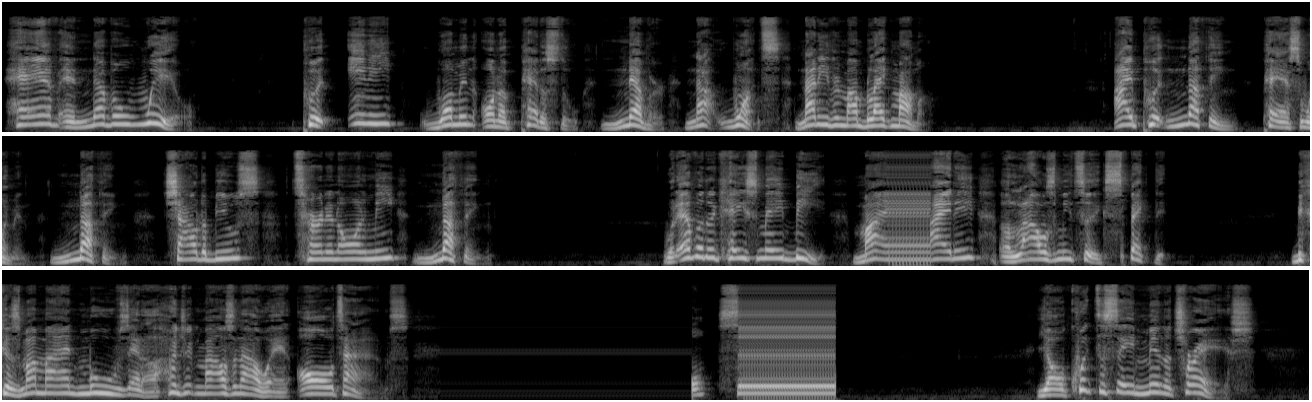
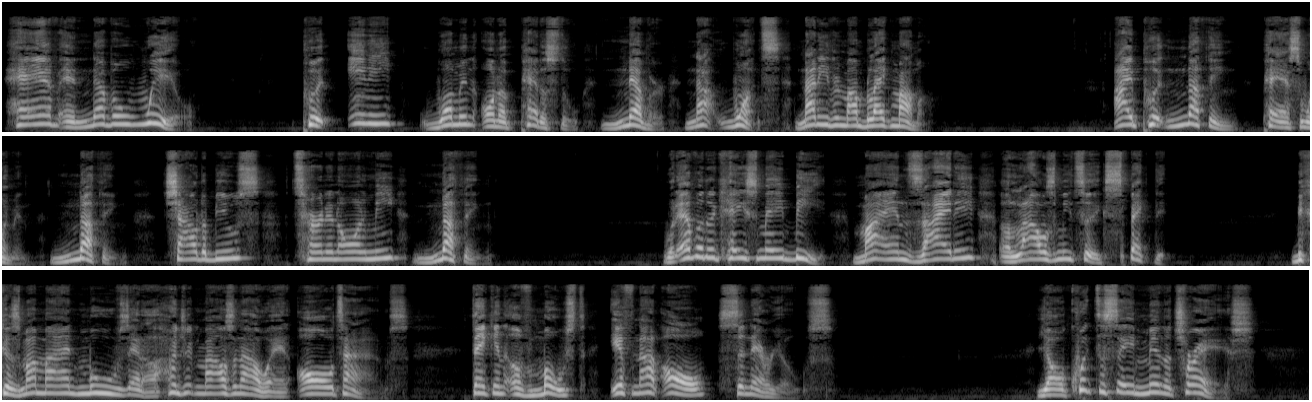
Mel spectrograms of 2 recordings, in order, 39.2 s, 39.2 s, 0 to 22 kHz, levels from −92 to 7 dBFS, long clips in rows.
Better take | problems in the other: second | audio freezing; at 22 s, at 31 s for 2.5 s and at 34 s for 1 s

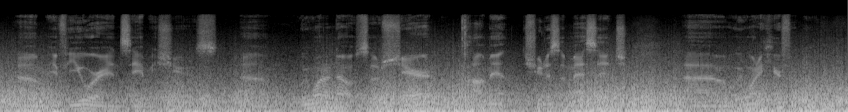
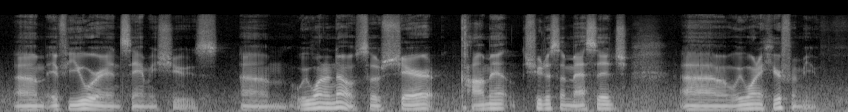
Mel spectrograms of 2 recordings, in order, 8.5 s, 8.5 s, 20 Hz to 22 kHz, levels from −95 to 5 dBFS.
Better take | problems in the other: second | wind noise on the microphone; heavy; 3 dB above the speech; occasional gusts in the second

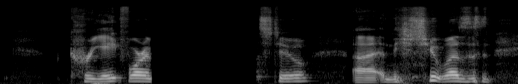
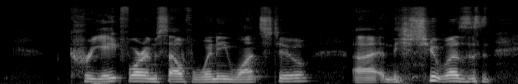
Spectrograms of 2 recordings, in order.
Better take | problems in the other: second | audio cutting out; at 1.5 s for 1 s

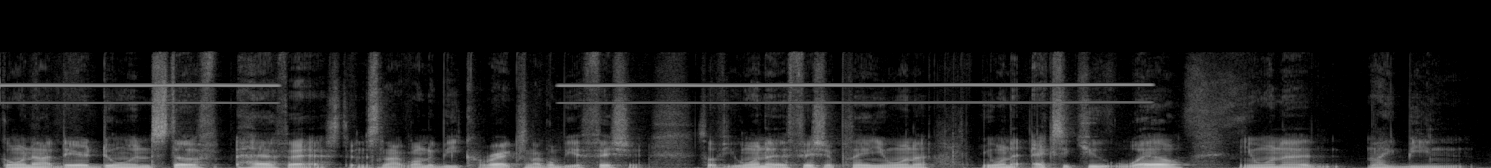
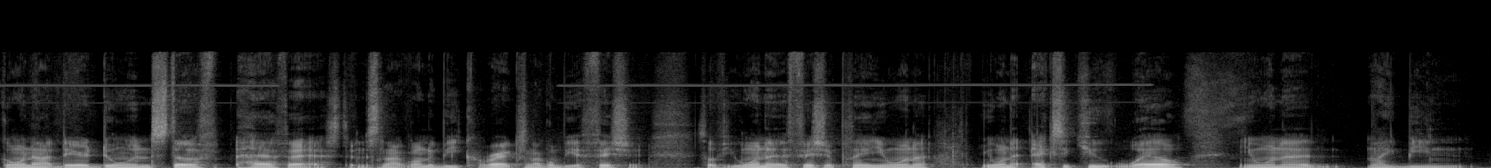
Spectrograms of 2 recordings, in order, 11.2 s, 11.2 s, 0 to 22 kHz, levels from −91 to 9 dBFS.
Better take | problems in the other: second | high-pitched whine; loud; until 2 s and from 4 to 8.5 s; 11 kHz, 9 dB below the speech; faint in the second

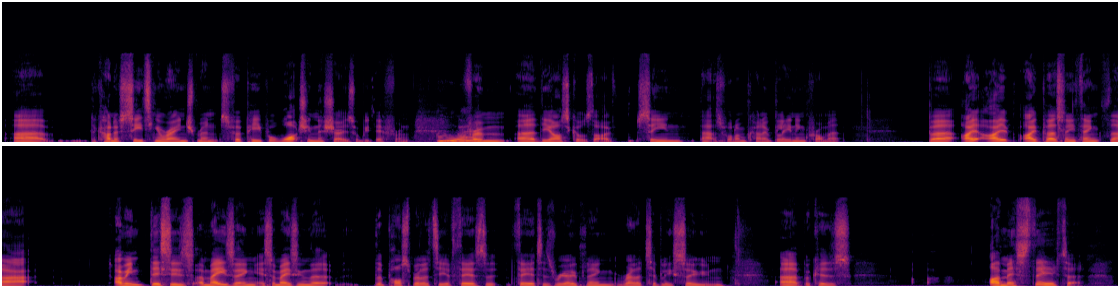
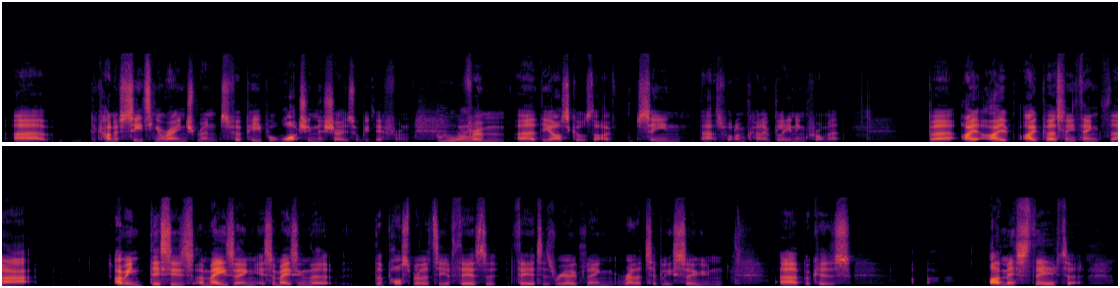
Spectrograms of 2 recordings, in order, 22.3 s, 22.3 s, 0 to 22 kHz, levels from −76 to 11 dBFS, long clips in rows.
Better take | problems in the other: first | thin; very; fading below 550 Hz

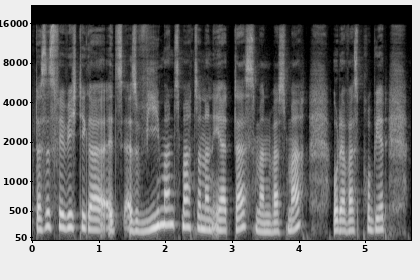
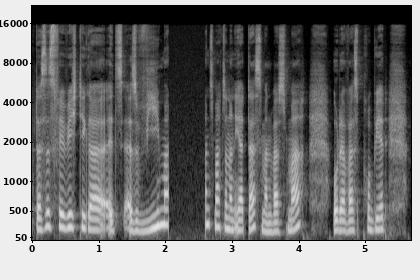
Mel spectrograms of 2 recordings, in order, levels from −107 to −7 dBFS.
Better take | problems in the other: first | audio freezing; at 2 s for 0.5 s

